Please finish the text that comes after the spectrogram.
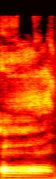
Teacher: मुंह हमारा जो होता है वो ज़्यादा खुलता है। ठीक है, जो जिस सब में मतलब पूरा खुल जाता है। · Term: विवृत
